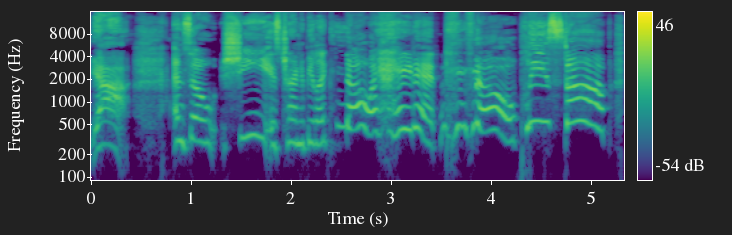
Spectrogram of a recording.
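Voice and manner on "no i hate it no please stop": high squealing fake protest; mock protest. Heroine fending off the hero, high mock squeal.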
